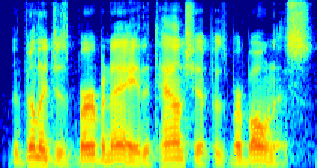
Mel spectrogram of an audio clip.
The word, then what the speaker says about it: Bourbonnais: Yeah, so I moved, lived in Bourbonnais. I'm pronouncing that right. – So yes, you are.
